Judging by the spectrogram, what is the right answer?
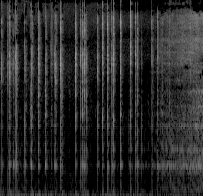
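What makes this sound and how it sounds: Long blue nails tap and scratch the checkered top and edges of a small, closed, hollow folding wooden chessboard case held in front of the microphones. Nineteen quick, crisp taps with a hollow midrange ring come first, then the sound shifts to a steady, bright scratching over the last second.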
